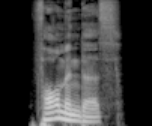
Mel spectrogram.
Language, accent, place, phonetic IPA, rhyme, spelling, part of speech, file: German, Germany, Berlin, [ˈfɔʁməndəs], -ɔʁməndəs, formendes, adjective, De-formendes.ogg
- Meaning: strong/mixed nominative/accusative neuter singular of formend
